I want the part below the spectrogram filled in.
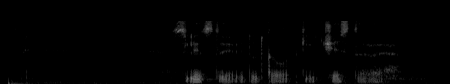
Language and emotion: Russian, neutral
